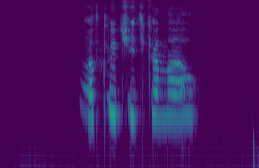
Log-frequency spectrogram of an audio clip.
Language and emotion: Russian, sad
